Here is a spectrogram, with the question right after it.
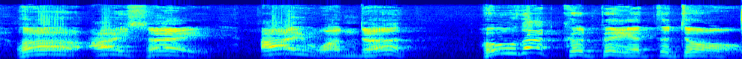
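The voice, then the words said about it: Exaggerated impression of his own voice. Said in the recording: “I'll do an impression of me ... That sounds nothing. Are you German? ... That's an impression. It's me doing an impression of myself.”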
